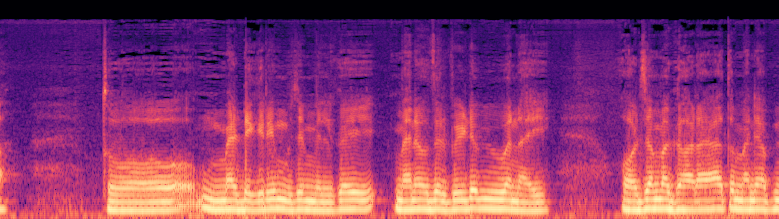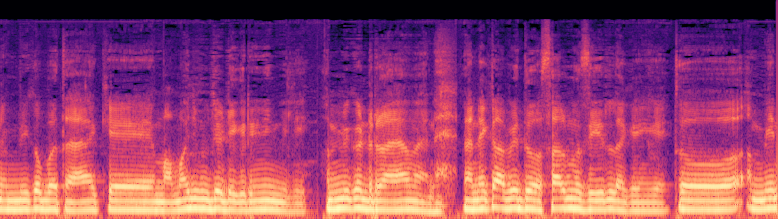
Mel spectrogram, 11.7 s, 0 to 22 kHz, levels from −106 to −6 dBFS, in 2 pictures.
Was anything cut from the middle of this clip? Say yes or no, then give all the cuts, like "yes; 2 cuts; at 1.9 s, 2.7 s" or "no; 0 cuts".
yes; 3 cuts; at 8.2 s, 9.2 s, 10.8 s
